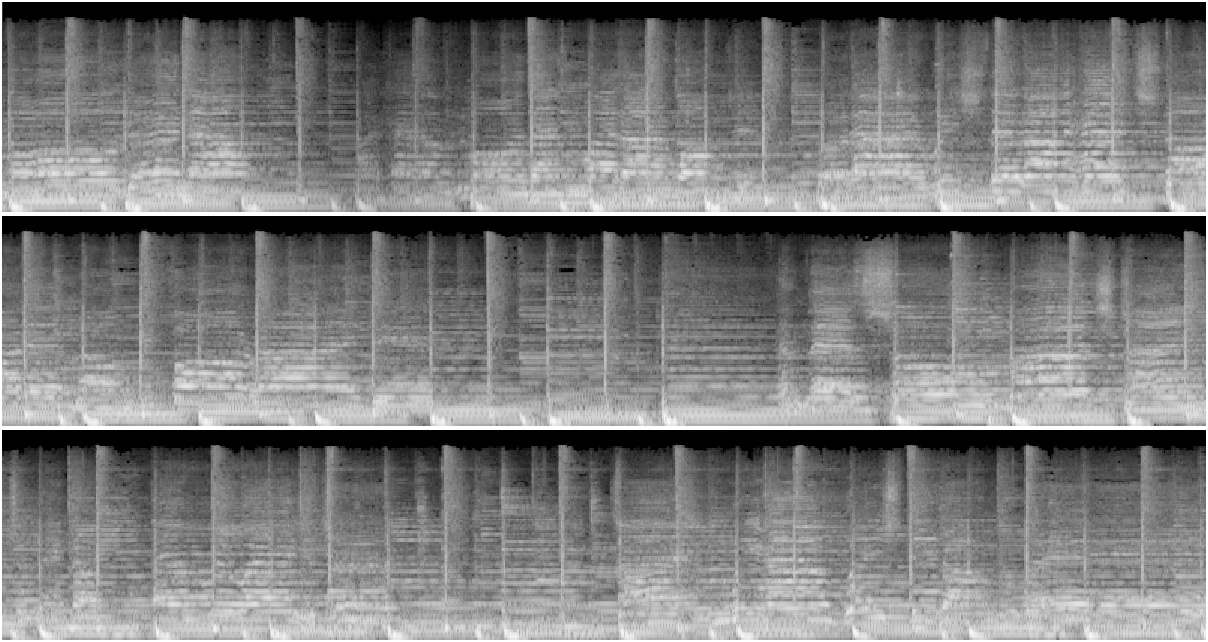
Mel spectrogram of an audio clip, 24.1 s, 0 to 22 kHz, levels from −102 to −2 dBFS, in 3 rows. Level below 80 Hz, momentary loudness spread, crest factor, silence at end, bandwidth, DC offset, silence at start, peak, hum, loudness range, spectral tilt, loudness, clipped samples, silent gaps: -22 dBFS; 5 LU; 12 dB; 0 s; 17 kHz; under 0.1%; 0 s; -4 dBFS; none; 3 LU; -6 dB/octave; -17 LUFS; under 0.1%; none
